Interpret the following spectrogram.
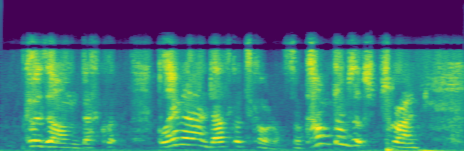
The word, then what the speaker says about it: Quetzalcoatl: Just, that's Quetzalcoatl. It's actually pronounced Quetzalcoatl, but I call him Quetzalcoatl.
